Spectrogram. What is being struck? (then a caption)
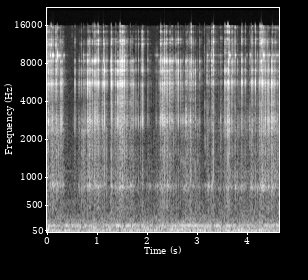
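Buttons in a glass jar. A glass mason jar with a metal lid, filled with buttons, is rotated and tilted in both hands with long nails. The buttons clink and rattle against the glass in repeated bright, crisp bursts with very short decay. The sound comes in uneven waves as the jar is turned.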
